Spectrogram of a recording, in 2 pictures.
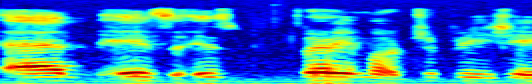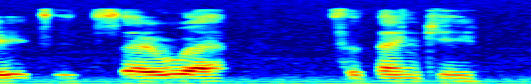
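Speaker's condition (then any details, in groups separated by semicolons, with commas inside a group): Cerebral palsy; non-progressive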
